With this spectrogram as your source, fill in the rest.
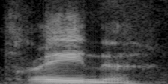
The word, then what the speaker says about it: Tränen: Well, it's pronounced Tränen in German cuz it has an umlaut.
